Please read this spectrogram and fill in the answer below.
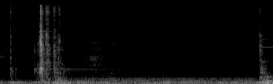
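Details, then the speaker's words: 2000 Honda Civic, new main relay (which feeds the fuel pump) installed to fix an intermittent crank/no-start, tested before the panels go back on: a few sharp quiet clicks over a low hum, then one more click. The relay is switching normally. "Alright, before putting any of the panels back in, make sure that you test the relay to make sure that's working. So you're going to hear a click from the relay."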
